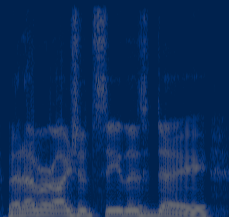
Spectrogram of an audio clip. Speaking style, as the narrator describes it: cried Balin

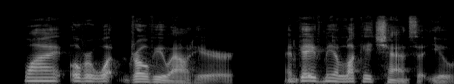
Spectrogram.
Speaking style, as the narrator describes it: replied Kells, with a constrained laugh

